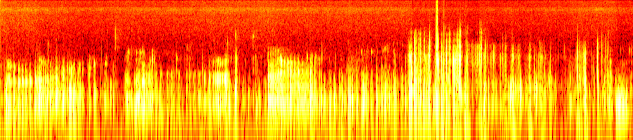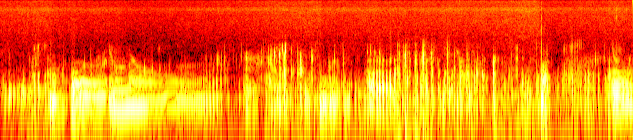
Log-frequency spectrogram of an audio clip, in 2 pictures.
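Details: Tiger's loud stomach growling: continuous low rumbling and gurgling with shifting pitch. These are borborygmi, ordinary gut movement.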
